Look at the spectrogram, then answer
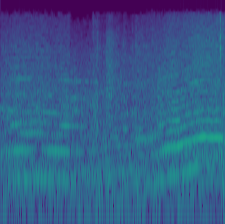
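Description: Race car in a racing video game downshifting and braking hard, engine note dropping and rising in pitch across a few seconds, loud and close with no talk over it.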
